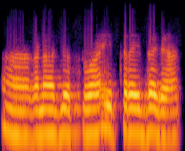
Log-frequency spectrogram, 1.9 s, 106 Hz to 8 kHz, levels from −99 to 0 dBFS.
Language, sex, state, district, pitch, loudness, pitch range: Kannada, male, Karnataka, Shimoga, 175 Hz, -15 LUFS, 170-180 Hz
